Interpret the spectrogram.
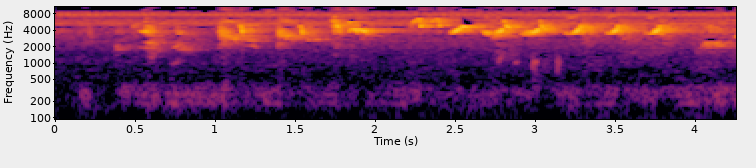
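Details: Wild Oriental magpie-robin caught on a glue stick in front of a house, still singing and challenging a decoy bird; bright, high chattering notes building into a rapid series of clear repeated whistled phrases, about two per second.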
